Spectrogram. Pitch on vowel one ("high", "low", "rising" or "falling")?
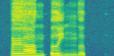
low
